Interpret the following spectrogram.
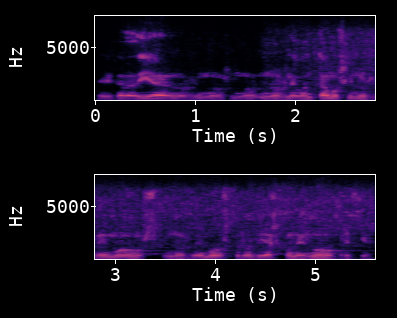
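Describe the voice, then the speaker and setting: A man's voice: sits low, flat delivery, moderate pace, dark tone, a little hiss or hum. A man with an accent from Spain, an energy company executive speaking in a panel debate over a video call, hesitant and often repeating his words. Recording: dull lo-fi call audio.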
